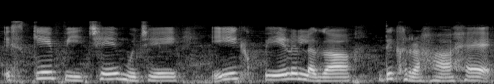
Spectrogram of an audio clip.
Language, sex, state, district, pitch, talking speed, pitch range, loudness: Hindi, female, Madhya Pradesh, Katni, 195 Hz, 110 wpm, 175-250 Hz, -16 LUFS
